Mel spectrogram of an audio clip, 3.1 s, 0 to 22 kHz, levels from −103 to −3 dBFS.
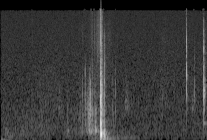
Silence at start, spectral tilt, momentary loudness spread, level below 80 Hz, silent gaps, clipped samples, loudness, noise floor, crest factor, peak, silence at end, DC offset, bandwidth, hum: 1.5 s; -5 dB/octave; 23 LU; -56 dBFS; none; under 0.1%; -24 LUFS; -61 dBFS; 30 dB; 0 dBFS; 1.55 s; under 0.1%; 17 kHz; none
